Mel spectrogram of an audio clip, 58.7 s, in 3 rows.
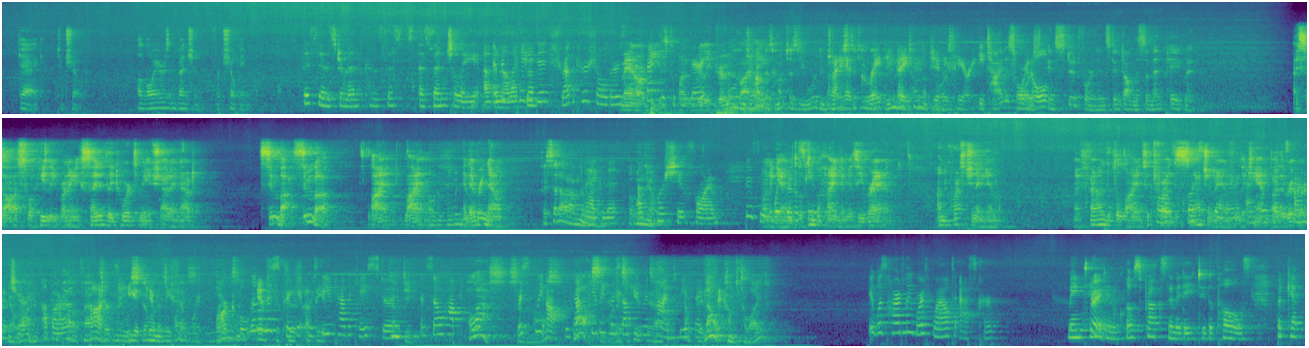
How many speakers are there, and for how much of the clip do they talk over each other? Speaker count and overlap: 7, about 39%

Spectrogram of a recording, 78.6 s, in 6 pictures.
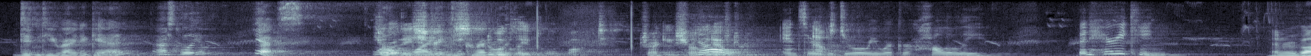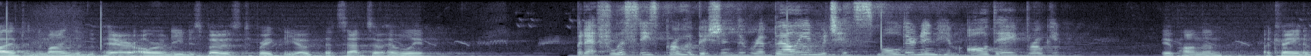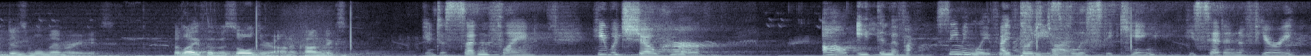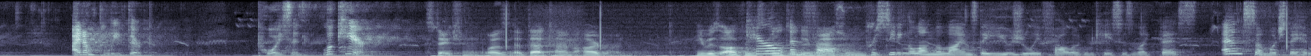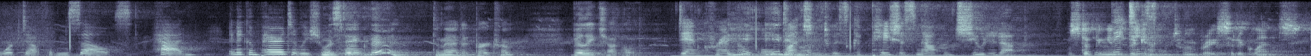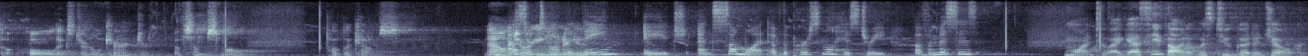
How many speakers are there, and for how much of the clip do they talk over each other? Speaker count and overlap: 5, about 12%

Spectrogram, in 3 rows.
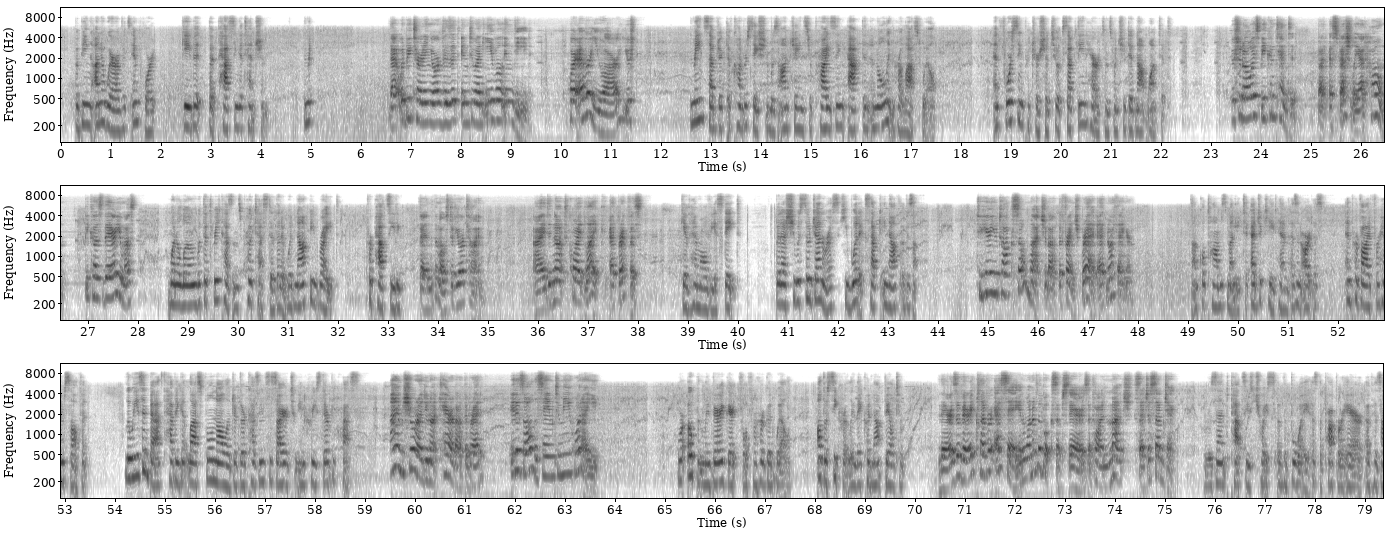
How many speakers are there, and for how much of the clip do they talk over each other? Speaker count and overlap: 2, no overlap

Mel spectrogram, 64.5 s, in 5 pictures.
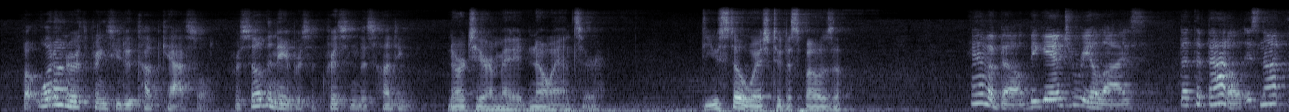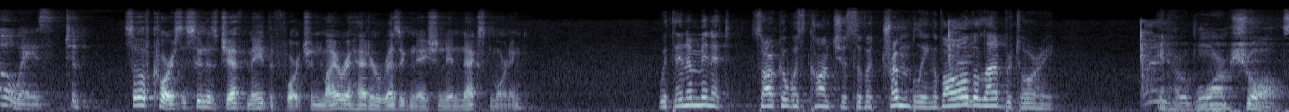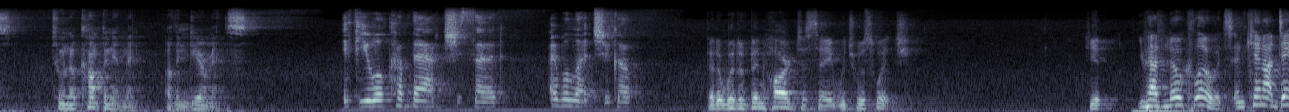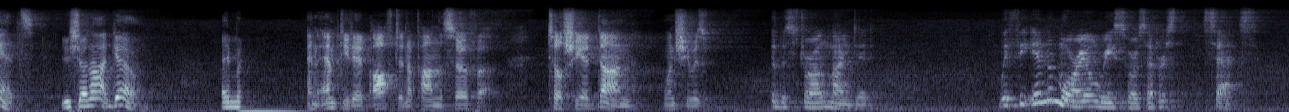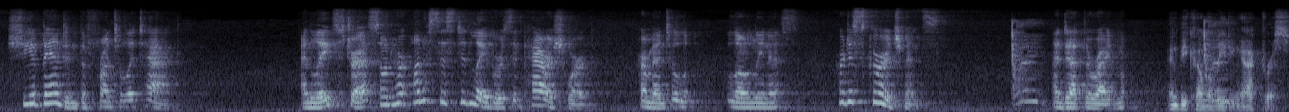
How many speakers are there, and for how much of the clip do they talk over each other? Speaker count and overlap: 10, no overlap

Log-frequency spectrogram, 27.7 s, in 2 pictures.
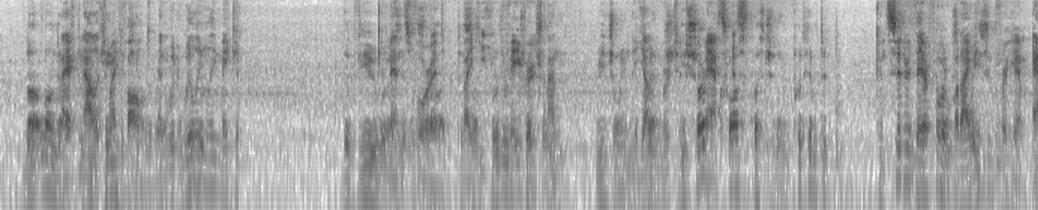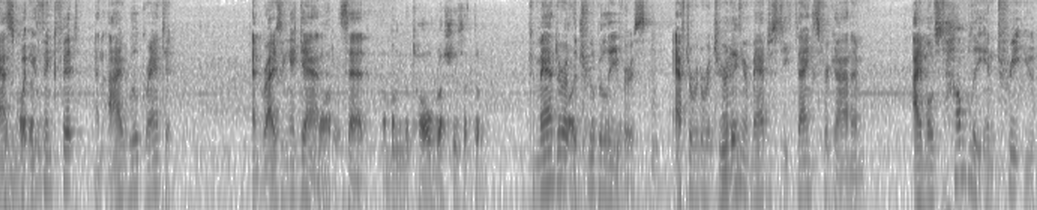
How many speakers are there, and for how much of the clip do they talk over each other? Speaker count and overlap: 2, about 43%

